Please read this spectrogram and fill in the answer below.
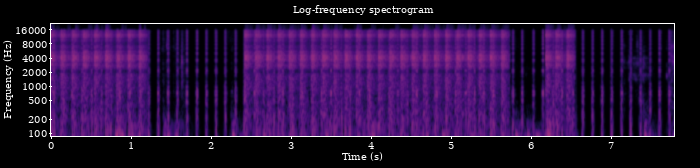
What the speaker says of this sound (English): Some of that machine gun disappeared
